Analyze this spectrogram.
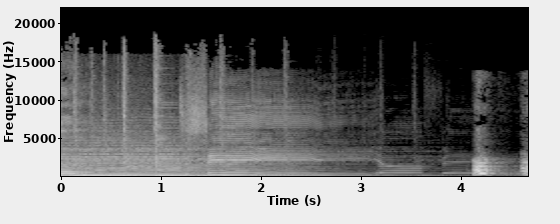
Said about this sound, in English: Woof woof.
